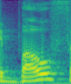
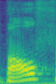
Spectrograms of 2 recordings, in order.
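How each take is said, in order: First: "bof", the TH turned into F; "both" with F ending. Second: Said in the usual way. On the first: Shown as a demonstration. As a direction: say "bof" with a final F sound. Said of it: "instead of "both". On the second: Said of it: "you say "bof" instead of".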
